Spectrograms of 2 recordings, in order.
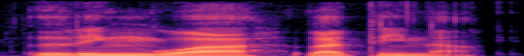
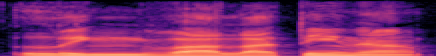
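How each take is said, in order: First: The sound after 'ling' is a W sound. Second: The sound after 'ling' is a V sound. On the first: The speaker calls it right. "but it's said like" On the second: The speaker calls it wrong. "It looks like"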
